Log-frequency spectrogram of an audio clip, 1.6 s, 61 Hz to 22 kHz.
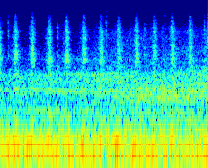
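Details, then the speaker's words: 1999 Ford Expedition 5.4 Triton V8, spark plug blown out of cylinder head: rapid regular puffing chuffs, about seven a second, over a rough low idle. "that's what it sounds like when your Tron engines spark plug blows out"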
